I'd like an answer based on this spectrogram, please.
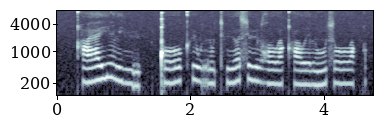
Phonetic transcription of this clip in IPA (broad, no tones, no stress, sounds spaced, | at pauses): qʰ æː j ĩ l j y | ǃ oː kʰ y w r ũ tʰ y ə̯ s yː l ʁ oː ə̯ qʰ oː ɪ̯ l ũ s oː q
